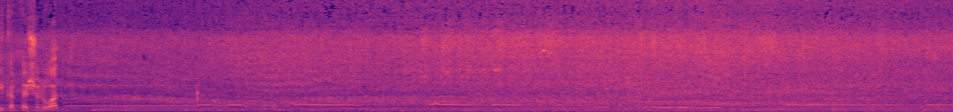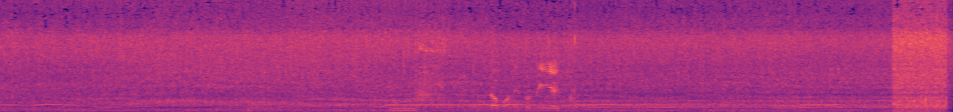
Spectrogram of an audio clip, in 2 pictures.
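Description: Water rushes and splashes steadily over a low weir.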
